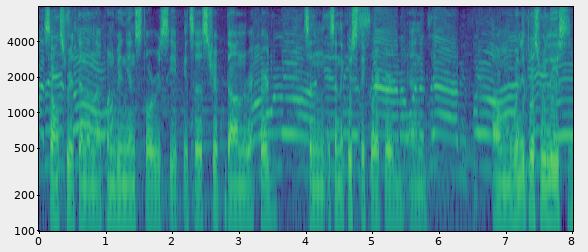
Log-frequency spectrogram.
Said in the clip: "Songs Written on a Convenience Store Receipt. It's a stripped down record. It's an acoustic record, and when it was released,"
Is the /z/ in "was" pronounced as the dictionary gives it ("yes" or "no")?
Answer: no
